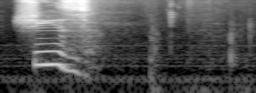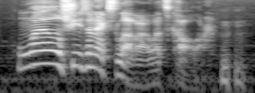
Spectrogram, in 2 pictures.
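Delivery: talking around a pipe in the mouth. A boss chewing a pipe answers the party's question; boss chewing on a pipe. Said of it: "who's sitting back and he's chewing on a pipe. / who's sitting back and he's chewing on a pipe. / And I need you to pull a job for me. / Oh, aye. ... Oh, my lad".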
